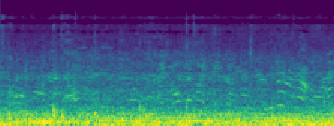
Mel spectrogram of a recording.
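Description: Indistinct voices of people talking at some distance over a steady low rumble.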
